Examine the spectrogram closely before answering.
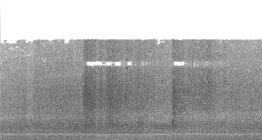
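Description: Cars scrape and clash against each other with a metallic crunch.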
